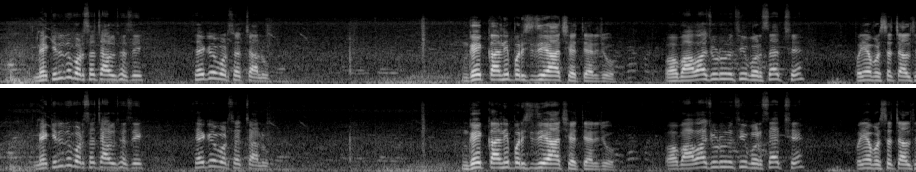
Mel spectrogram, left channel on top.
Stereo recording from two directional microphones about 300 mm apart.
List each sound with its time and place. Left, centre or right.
0.3 s speech: centre
4.7 s speech: centre
6.7 s speech: centre
8.5 s speech: centre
